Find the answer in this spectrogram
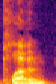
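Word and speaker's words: Pleven: of this was the battle of plevin uh at least i believe that's how you say it p-l-e-v-e-n seems pretty simple but i've been wrong before but this battle convinced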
